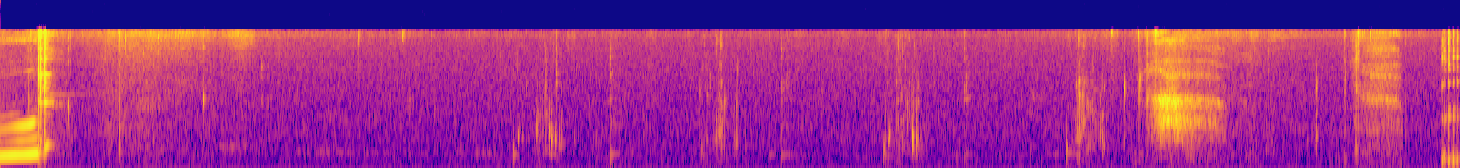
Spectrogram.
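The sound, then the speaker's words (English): Someone quietly sipping water: a few soft, wet slurps and swallowing clicks spaced out over several seconds, with a slightly louder gulp toward the end and no talking. “I'm gonna take a little sip of water real quick.”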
